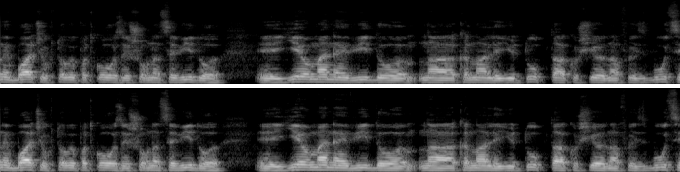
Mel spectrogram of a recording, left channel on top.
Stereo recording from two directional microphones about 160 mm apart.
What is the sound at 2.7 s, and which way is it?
Speech, 15° right (ahead or behind).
